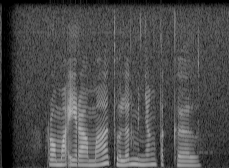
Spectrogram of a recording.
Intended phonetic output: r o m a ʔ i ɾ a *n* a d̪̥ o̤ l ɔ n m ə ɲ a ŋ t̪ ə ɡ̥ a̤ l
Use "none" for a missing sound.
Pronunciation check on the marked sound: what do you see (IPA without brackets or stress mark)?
m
